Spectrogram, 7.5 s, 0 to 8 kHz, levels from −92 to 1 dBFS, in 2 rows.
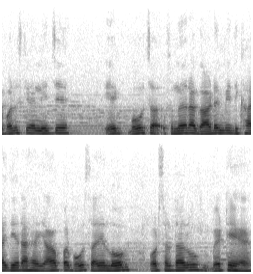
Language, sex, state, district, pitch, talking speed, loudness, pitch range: Marwari, male, Rajasthan, Nagaur, 145 Hz, 160 wpm, -16 LUFS, 140-150 Hz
